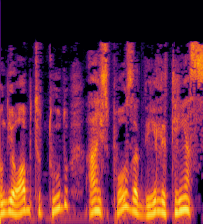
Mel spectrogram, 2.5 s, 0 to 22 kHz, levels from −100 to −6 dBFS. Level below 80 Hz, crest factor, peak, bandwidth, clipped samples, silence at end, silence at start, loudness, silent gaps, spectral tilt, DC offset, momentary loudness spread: -56 dBFS; 14 dB; -6 dBFS; 11.5 kHz; under 0.1%; 0 s; 0 s; -20 LUFS; none; -5 dB/octave; under 0.1%; 7 LU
